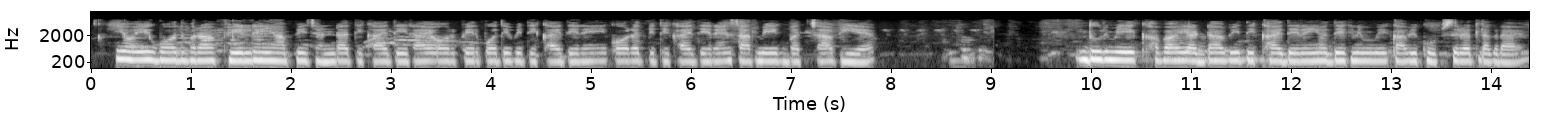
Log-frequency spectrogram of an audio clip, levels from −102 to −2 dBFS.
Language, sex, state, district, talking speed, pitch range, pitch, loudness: Hindi, female, Bihar, Kishanganj, 220 wpm, 215-235 Hz, 220 Hz, -18 LUFS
